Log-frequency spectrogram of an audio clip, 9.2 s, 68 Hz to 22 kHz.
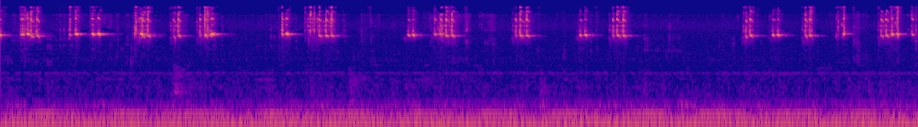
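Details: Crickets recorded for relaxation: short, bright chirps near 4–5k repeated irregularly, often in quick doubles or triples, over a steady low hum in the background.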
